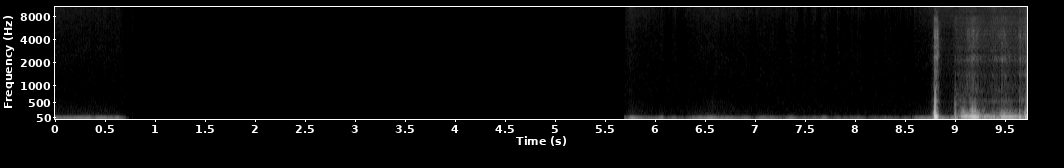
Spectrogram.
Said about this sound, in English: I'm now ring the gong 3 times to end the meditation. Please listen to every sound from the gong. Don't open your eyes yet. Just open the eyes as the 3rd sound from the gong fades away.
